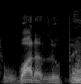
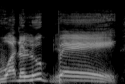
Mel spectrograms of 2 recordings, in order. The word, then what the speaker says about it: Guadalupe: And I think I'm not supposed to pronounce the G. I think it's Guadalupe. Guadalupe.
